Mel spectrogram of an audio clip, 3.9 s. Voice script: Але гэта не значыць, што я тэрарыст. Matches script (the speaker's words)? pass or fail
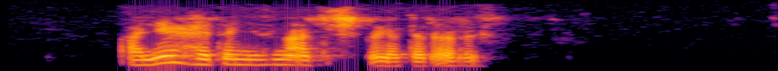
pass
